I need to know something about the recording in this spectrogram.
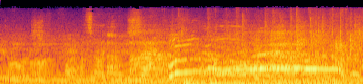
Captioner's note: cheering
